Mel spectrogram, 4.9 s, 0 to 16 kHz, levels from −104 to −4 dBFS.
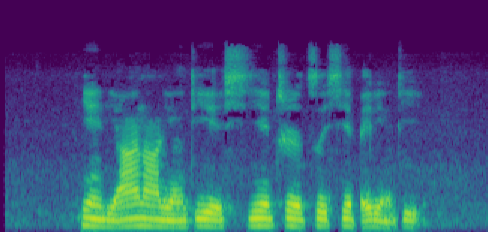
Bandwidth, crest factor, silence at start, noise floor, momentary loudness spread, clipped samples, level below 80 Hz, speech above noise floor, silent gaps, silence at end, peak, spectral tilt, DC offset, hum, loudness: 7.4 kHz; 16 dB; 0.8 s; -58 dBFS; 7 LU; under 0.1%; -52 dBFS; 39 dB; none; 0.7 s; -4 dBFS; -8 dB/octave; under 0.1%; none; -20 LUFS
